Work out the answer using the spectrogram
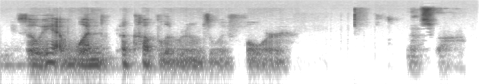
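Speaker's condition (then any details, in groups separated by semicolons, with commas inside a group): No condition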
